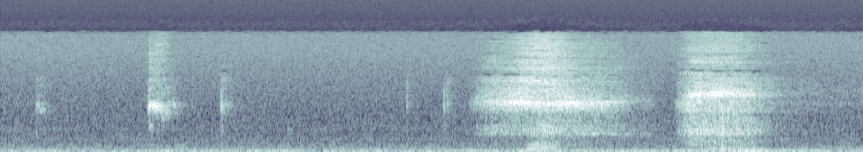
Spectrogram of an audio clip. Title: 🐽 本日のイビキ / Snoring Sleep Sound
